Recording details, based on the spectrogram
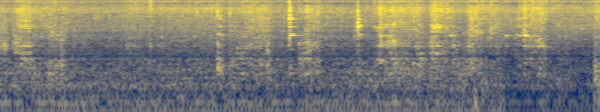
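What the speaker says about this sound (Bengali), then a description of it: "এই যে রোস্টের পিসগুলা কিন্তু পাঁচ মিনিটের মতো কষাইছি" Roast chicken pieces being sautéed in a pan, a steady loud sizzle with scraping stirs and occasional clinks of the spatula against the pan, continuous and close throughout.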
